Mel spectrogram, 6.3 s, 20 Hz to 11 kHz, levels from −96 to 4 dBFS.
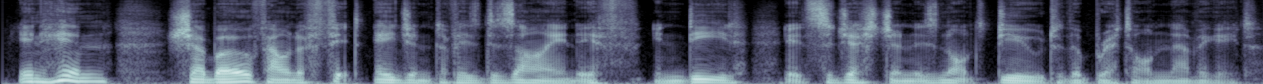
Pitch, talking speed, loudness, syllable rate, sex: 90 Hz, 200 wpm, -19 LUFS, 5.5 syllables/s, male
